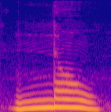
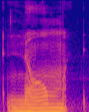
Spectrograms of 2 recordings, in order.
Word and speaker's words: Noem: Kristi Noem. Noem? Is Keemstar The governor? No, not gnome. G-N-O-M-E. It is not spelled that way. Well, how is it spelled? I'm pretty sure it's spelled N-O-E-M.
